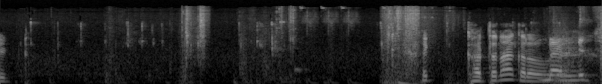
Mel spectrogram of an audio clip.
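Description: Footsteps tap on a hard path.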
